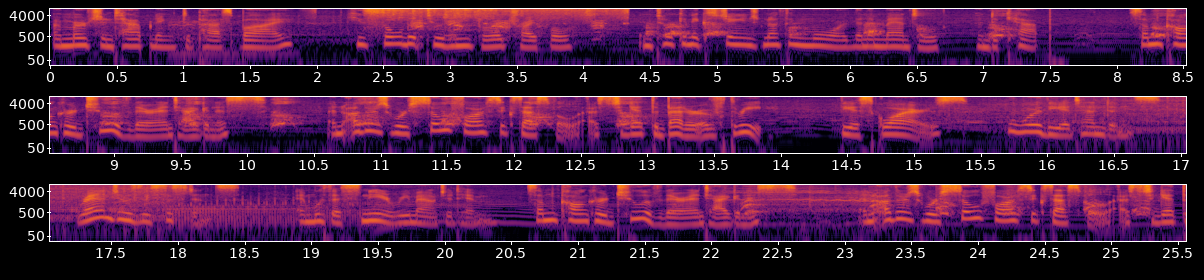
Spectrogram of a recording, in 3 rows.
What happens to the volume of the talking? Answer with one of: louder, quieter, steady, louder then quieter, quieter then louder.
steady.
